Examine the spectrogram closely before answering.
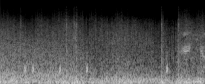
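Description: Small guns fire in short, rapid bursts.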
